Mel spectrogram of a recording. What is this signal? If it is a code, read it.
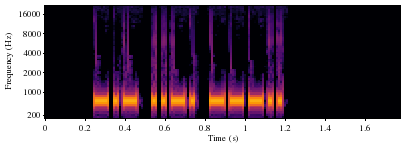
Morse code, heard as a keyed tone, about 49 wpm, 700 Hz. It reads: KF8
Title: USA Call Sign Prefixes - 50wpm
